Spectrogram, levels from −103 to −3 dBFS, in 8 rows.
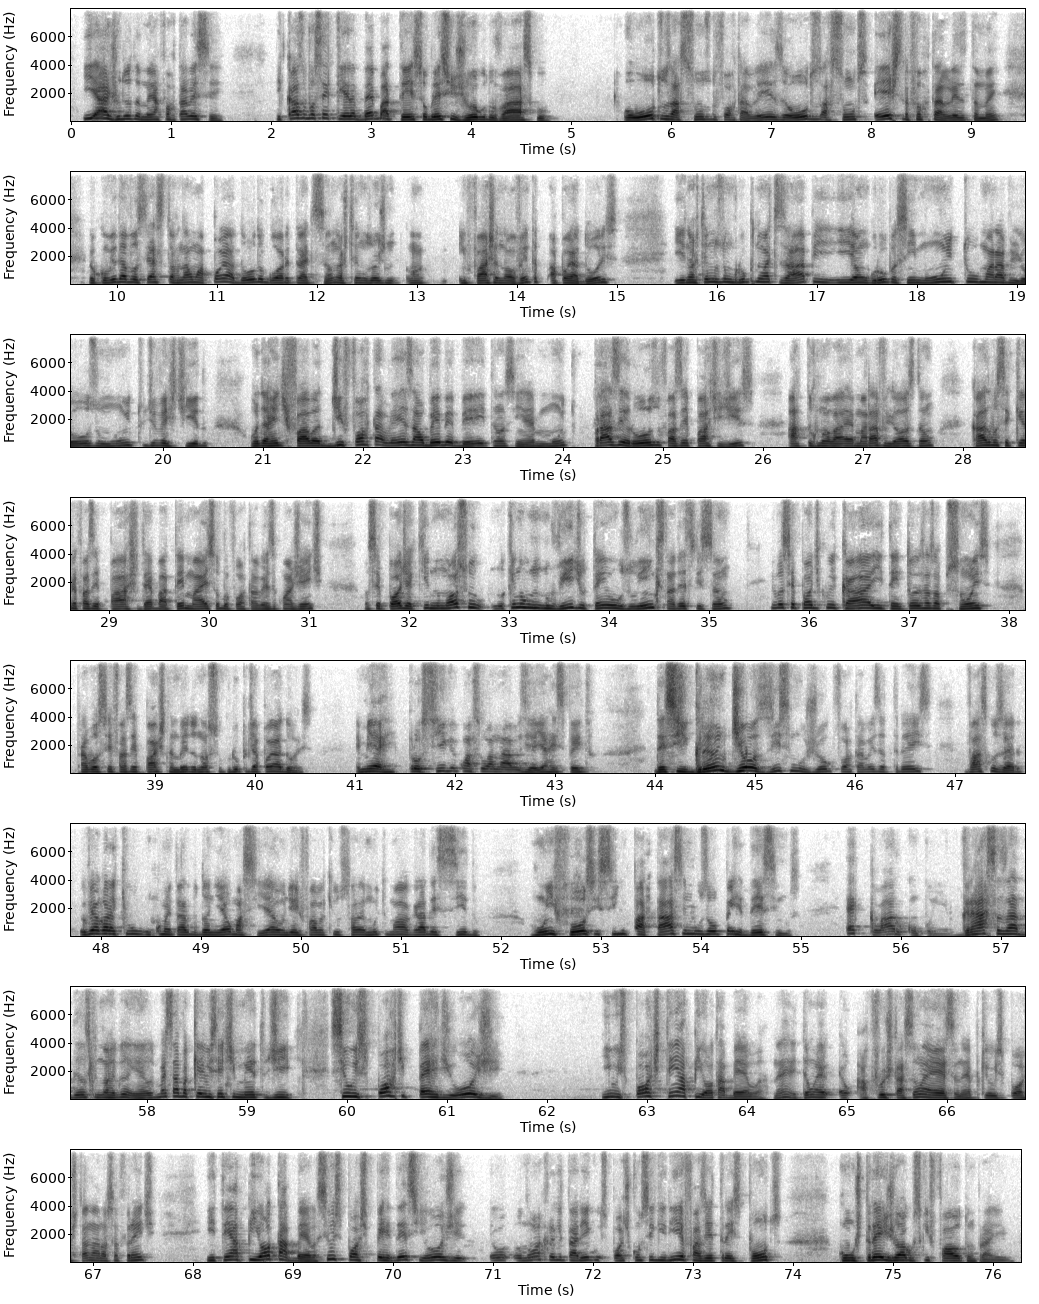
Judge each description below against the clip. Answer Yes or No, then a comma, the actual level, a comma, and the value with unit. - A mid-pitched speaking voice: Yes, medium, 165 Hz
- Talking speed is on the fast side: Yes, fast, 190 wpm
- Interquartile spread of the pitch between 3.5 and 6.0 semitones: Yes, average, 4.3 semitones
